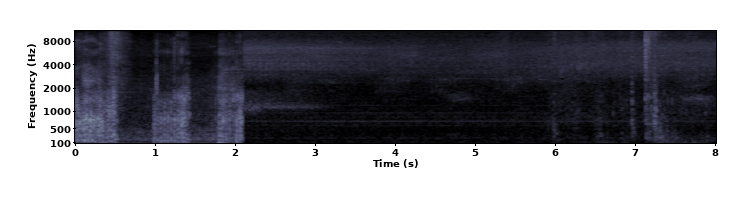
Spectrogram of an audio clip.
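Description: A small dog growling in bursts while tugging at a toy, loud for about two seconds and then cut off suddenly. Quiet, steady outdoor ambience with a faint hum follows.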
